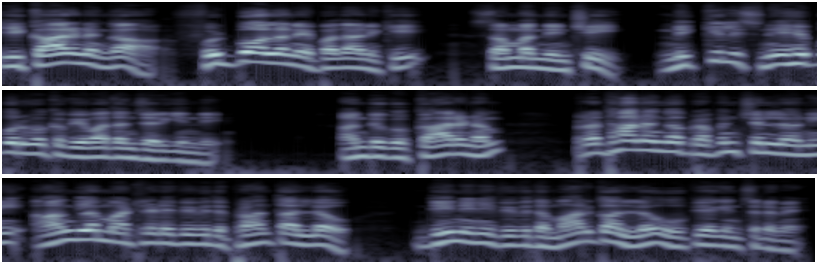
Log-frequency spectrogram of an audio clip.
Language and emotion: Telugu, neutral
